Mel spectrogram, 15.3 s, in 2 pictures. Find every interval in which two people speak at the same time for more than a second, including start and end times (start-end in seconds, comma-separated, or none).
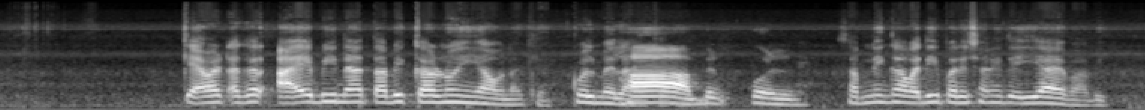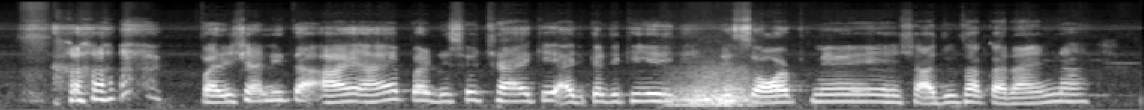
none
